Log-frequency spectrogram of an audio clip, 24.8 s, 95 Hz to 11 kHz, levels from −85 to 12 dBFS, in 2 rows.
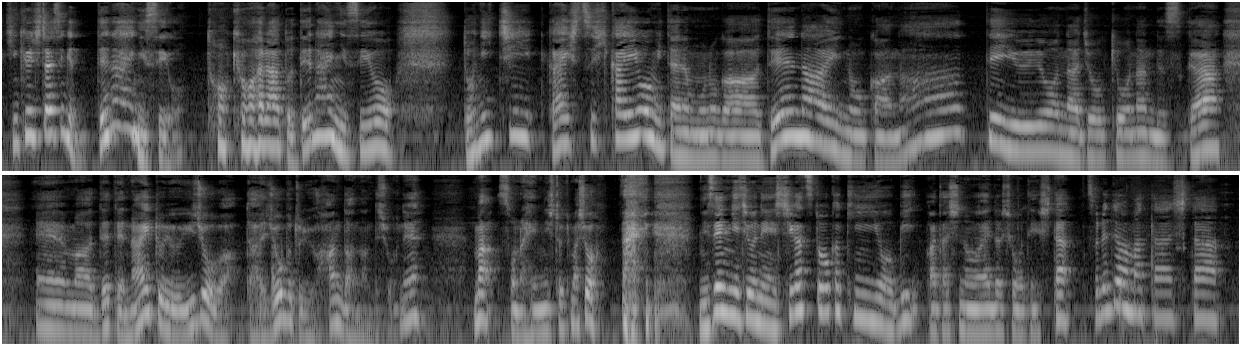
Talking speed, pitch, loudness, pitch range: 305 characters per minute, 175 Hz, -25 LUFS, 130-215 Hz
